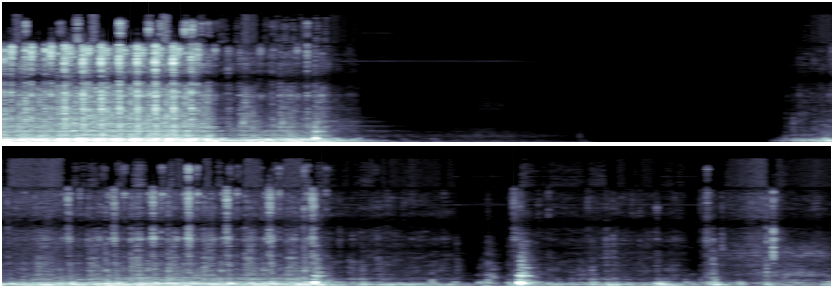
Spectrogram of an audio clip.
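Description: A sewing machine runs in fast, even bursts while stitching fabric for a scrap-fabric jar opener, with a brief silent pause for turning at a corner, then stitching resumes with backstitch clicks, close and loud without talk.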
